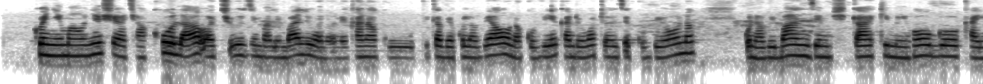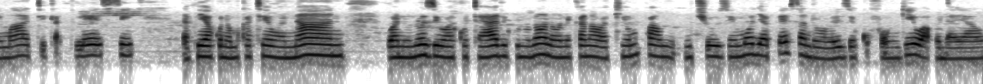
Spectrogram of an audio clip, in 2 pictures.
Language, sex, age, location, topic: Swahili, female, 25-35, Mombasa, agriculture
